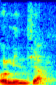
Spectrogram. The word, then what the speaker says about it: Omindia: à son origine bon Hind ne rendait pas très bien donc j'ai gardé la prononciation anglophone donc Omindia la cosmétique ayurvédique déjà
